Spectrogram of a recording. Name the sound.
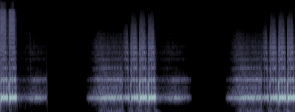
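synth sound with soft clipping effect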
